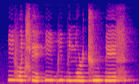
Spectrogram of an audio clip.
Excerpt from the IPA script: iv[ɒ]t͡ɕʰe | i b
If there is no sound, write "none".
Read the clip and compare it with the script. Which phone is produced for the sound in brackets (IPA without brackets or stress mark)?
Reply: ɒ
